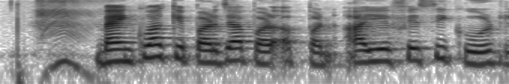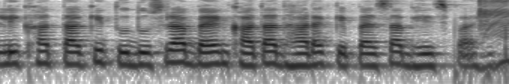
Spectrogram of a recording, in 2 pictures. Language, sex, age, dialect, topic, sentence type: Magahi, female, 18-24, Western, banking, statement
